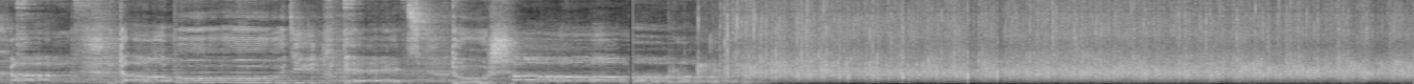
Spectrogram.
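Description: A man singing a long vocal line into a microphone, his pitch bending and wavering. The singing ends about halfway through, and audience applause breaks out at once and keeps going steadily.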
